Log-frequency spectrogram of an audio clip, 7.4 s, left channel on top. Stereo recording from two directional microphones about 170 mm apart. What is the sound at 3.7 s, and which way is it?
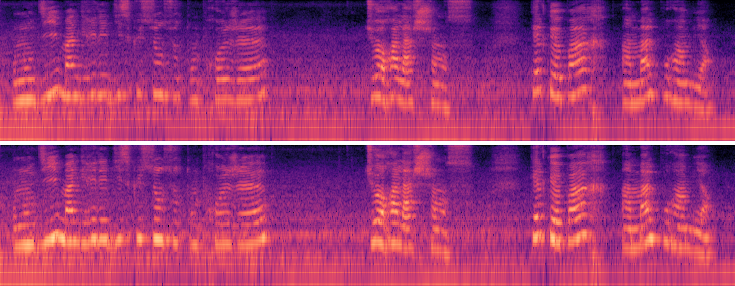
A woman's voice, 45° right (ahead or behind).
